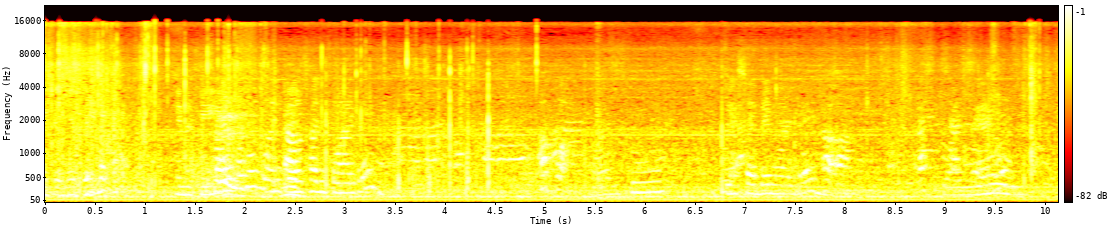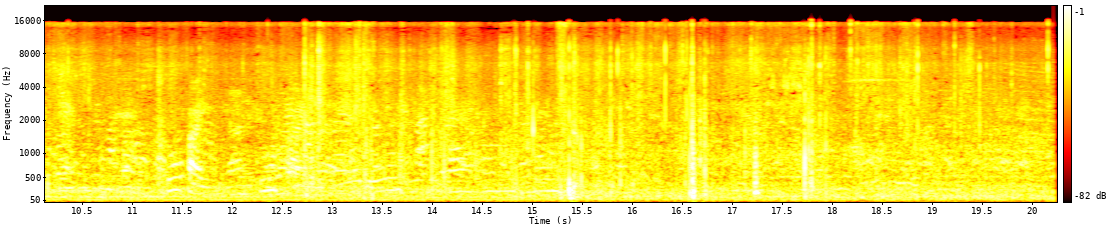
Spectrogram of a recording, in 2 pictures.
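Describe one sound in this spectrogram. Men and women chatter close by in a busy crowd.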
